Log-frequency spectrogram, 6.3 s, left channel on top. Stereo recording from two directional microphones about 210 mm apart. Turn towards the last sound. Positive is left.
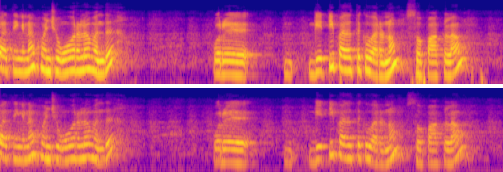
turn(degrees=40)  # may be behind; listen again after turning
